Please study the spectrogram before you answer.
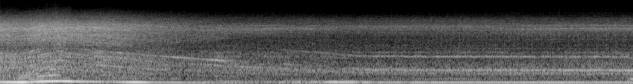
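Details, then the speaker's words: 1993 Ford Mustang Foxbody 2.3 Lima four-cylinder, previously ticking at idle even after new lifters, now running after fuel injector replacement: picks up cleanly and settles, smooth even exhaust note, no misfire or stumble; normal revving. "Hey, it almost sounds like a regular car. This is great."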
